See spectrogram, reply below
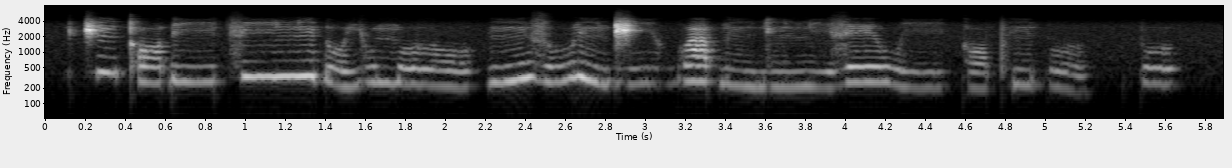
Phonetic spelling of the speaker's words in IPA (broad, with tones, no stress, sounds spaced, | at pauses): t͡ʃ ĩ˦ kʼ ɔ˨ ɗ iː˨ t͡s iː˦ ɲ ĩ˦ ɗ o˨ j u˦ m o˦ l o˦ | ĩ˨˦ z u˨˦ ɾ ĩ˨ d͡ʒ iː˨ ɡʷ a˦ ɓ ĩ˨ ɡ ĩ˨ ɲ i˨ z eː˦ w iː˨ k ɔ˨ pʰ ĩ˦ p ʊ˦˨ | p ʊ˦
